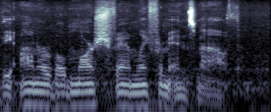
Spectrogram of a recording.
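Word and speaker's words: Innsmouth: Marsh family from insmouth I still say you should pronounce it not in his mouth if you look at American and or British spellings or pronunciations of words you wouldn't say mouth you'd say muff right like Plymouth Plymouth Rock we don't say Plymouth Rock or Plymouth Rock we say Plymouth right or whatever it might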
